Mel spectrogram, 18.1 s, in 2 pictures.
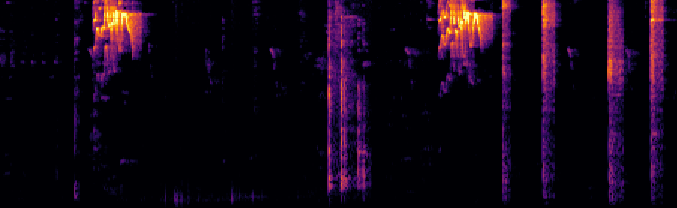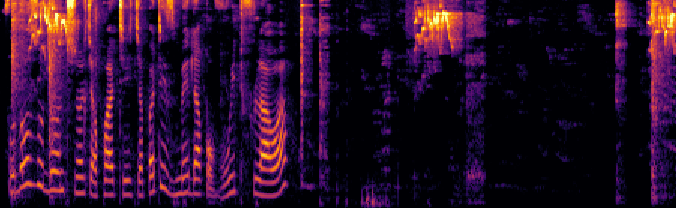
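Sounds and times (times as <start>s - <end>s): bird chirping: 0.0s - 4.4s, 5.3s - 6.7s, 7.5s - 10.4s, 14.4s - 18.0s.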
